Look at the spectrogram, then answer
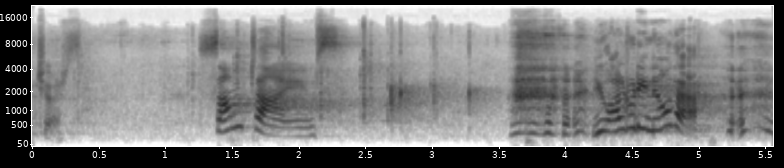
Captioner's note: audience member clapping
